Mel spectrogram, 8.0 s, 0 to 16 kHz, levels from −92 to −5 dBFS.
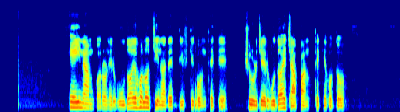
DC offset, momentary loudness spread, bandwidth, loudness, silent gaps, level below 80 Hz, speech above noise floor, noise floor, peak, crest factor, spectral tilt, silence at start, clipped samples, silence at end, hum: under 0.1%; 10 LU; 9.6 kHz; -26 LUFS; none; -76 dBFS; 59 dB; -85 dBFS; -8 dBFS; 20 dB; -5.5 dB/octave; 1.4 s; under 0.1%; 1.15 s; none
